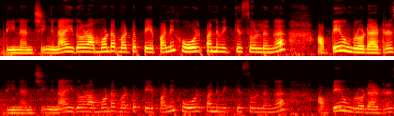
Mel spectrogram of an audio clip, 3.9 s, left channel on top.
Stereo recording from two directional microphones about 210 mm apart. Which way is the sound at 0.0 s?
55° left (ahead or behind).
